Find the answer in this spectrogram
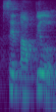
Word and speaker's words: Cetaphil: Pengucapannya adalah Cetaphil, maaf soal itu.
